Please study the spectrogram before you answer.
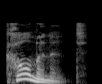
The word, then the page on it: culminant: British English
